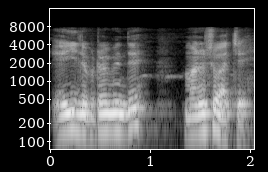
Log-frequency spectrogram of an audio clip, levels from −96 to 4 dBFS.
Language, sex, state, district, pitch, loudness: Bengali, male, Assam, Hailakandi, 150 Hz, -13 LUFS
